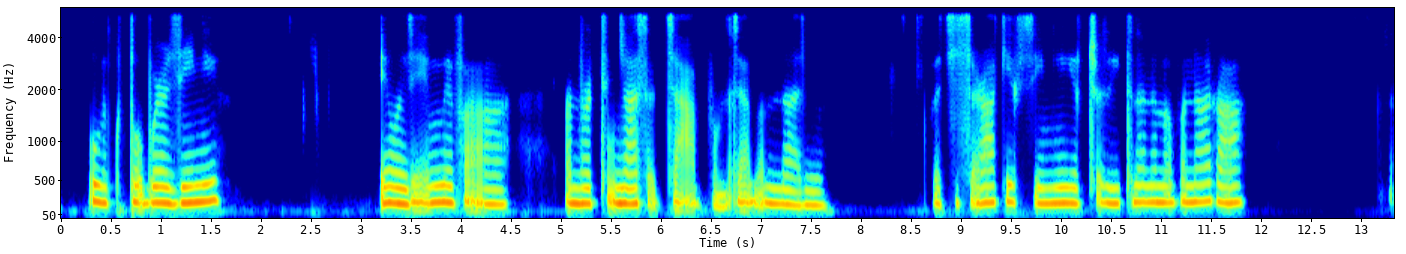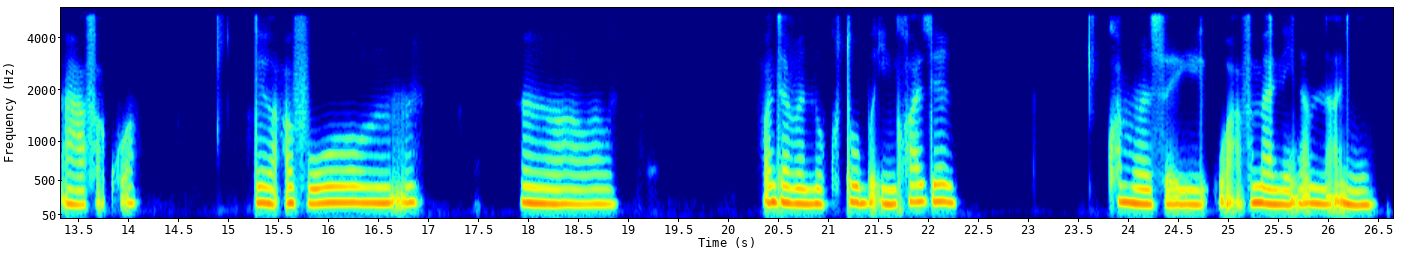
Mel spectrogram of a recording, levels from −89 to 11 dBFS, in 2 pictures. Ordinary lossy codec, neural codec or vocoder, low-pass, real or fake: none; codec, 24 kHz, 0.9 kbps, WavTokenizer, large speech release; 5.4 kHz; fake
